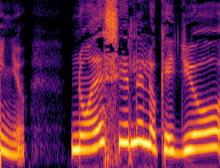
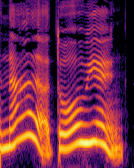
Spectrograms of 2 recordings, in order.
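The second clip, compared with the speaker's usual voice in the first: put-on slow, higher, dismissive teen brush-off; lightly voiced bored teenager; bored child; 6 semitones higher, slower than usual. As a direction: shrug the question off like a bored kid.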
